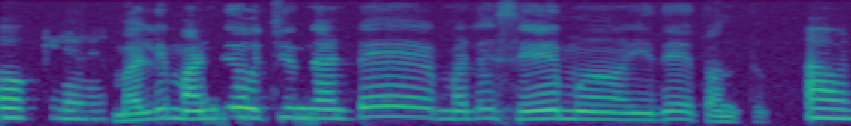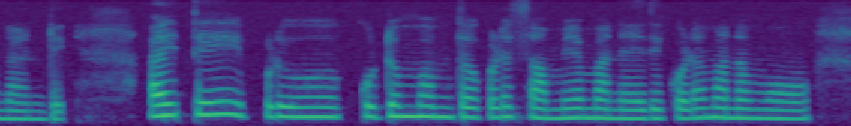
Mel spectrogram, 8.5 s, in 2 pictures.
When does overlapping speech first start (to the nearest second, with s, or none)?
none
